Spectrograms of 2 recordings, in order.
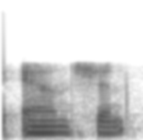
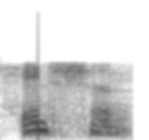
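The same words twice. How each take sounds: First: The first vowel is a short A sound. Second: The first vowel is a long A sound. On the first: The speaker calls it wrong. "I don't think I've heard people say ancient" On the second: The speaker calls it right. "It's actually a long A"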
